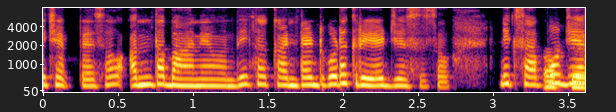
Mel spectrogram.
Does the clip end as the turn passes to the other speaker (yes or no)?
no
